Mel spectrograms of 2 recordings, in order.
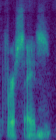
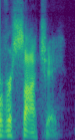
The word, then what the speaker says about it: Versace: A gift from coaching legend Dick Versace when he was with the Grizzlies. I'm friends with his son, Dave Versace, or Versace, as some people like to say. But really, he pronounces it Versace.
